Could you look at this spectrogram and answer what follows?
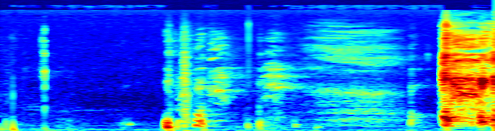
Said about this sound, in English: Excuse me, I'm struggling with the hack and cough here. We're powering through. We're podcasting while injured.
